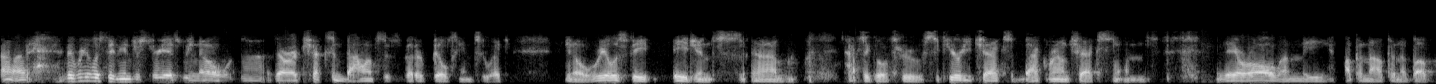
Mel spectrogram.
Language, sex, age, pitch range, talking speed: English, male, 50-69, 85-105 Hz, 190 wpm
